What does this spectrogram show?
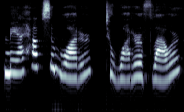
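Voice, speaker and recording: A woman voicing a cheerful, kindly little girl in a children's cartoon, speaking simply and clearly to young viewers. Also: high-pitched, animated, moderate pace. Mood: friendly, instructive.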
